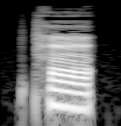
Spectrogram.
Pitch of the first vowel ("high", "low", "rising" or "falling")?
low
